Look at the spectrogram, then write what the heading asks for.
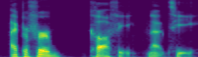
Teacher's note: A little rise on the word you want to contrast, followed by a fall.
